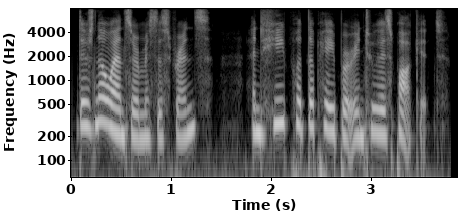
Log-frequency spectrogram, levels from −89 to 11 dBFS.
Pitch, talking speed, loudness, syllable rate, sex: 230 Hz, 200 wpm, -20 LUFS, 5.9 syllables/s, female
